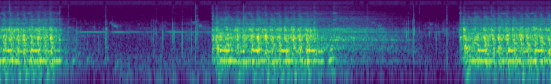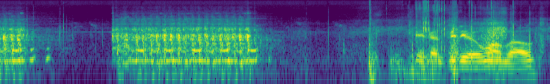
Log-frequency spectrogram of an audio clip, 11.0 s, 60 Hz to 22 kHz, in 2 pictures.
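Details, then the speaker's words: Johnson V4 115hp outboard after a ground wire change: three separate cranking bursts of about 1.5 seconds each with steady starter chatter, but it never catches. "so okay so we're getting really turning it's turning a bit so that's a good start"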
